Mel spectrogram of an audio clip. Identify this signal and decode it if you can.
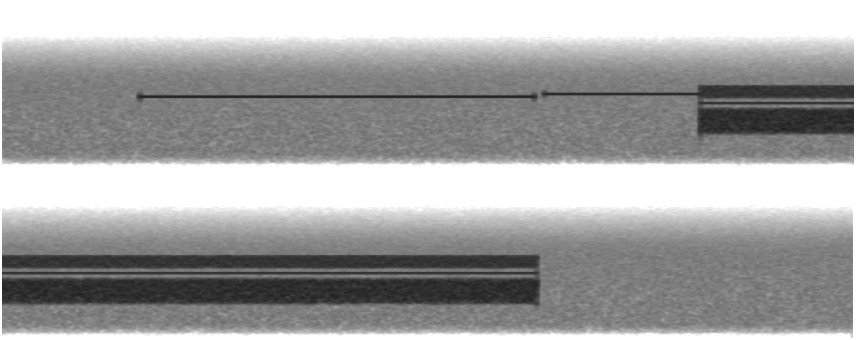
Dial-up modem handshake (low-speed, two carriers), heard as two whistles, then hiss.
